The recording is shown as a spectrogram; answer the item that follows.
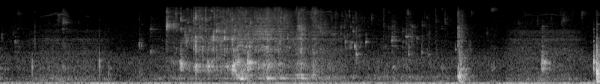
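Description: Film developer solution poured from a glass beaker into a plastic film developing tank through its light-trap funnel, a gurgling pour lasting about a second and a half, followed by a few light knocks near the end.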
